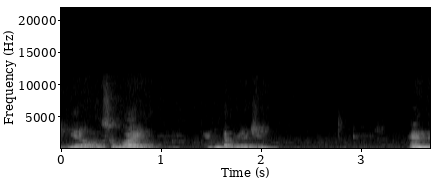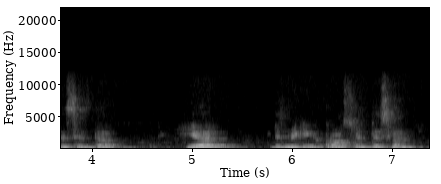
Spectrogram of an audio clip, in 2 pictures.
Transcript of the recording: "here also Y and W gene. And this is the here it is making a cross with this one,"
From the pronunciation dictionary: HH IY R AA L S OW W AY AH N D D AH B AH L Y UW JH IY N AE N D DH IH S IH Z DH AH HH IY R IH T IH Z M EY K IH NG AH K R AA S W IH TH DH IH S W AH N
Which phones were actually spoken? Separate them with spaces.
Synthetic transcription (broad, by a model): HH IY R AA L S OW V AY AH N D D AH B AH L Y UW JH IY AE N D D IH S IH Z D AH HH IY R IH T IH Z M EY K IH NG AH K R AA S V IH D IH S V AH N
